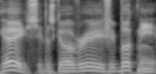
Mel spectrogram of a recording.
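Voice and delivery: usual speaking voice

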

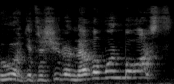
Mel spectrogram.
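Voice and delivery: very high, eager, excited gangster henchman voice. Retelling a gangster's line from a scene: imitating an excited gangster. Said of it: "I like how excited he gets".

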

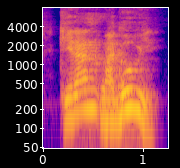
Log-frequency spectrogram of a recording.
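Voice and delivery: put-on angry voice. Asked what she's drinking, saying the Japanese beer name like she's angry. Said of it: "you just say it like you're angry".

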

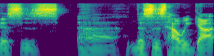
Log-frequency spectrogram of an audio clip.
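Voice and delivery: ordinary talk

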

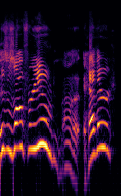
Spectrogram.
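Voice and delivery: put-on very high, loud evil-kid yell. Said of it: "you just yell out".

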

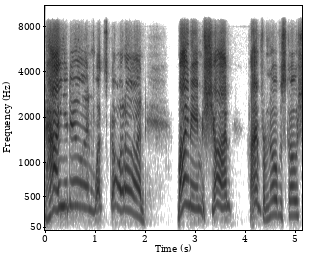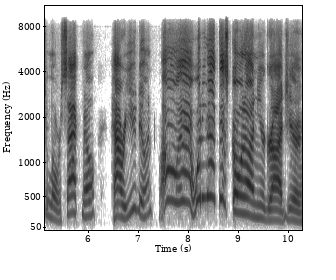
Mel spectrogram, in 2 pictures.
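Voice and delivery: mock high-pitched, swooping, hyper excited shouting. Retelling how a friend greeted people at yard sales: imitating someone screaming hello. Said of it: "screaming hello to the people".

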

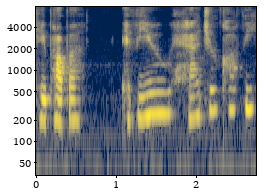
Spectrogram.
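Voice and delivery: hushed, barely-there, very soft, quiet voice. Retelling a phone call, the speaker quotes her asking Papa something, imitating her talking softly. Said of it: "she was like talking really softly".

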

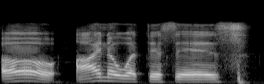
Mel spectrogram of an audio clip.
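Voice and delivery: very slow, knowing, assured drawl. Retelling what he said while watching a japanese program with the speaker, mock-knowing tone. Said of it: "very knowingly".

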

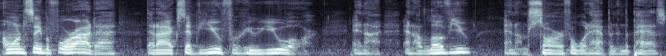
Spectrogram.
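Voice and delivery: deep character voice dropped down low. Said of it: "like I do a deeper voice now".

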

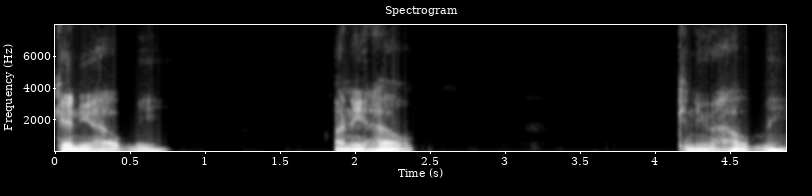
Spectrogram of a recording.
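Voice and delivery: very low, flat monotone. Imitating how a man kept repeating his request: flat monotone voice. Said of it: "But it's like very monotone".

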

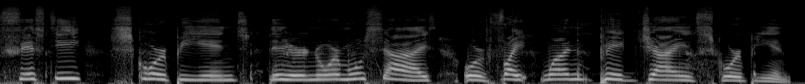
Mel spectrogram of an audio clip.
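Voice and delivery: put-on childlike reading voice. Reading a question aloud on the show, like a seven-year-old. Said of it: "I read it like a fucking 7-year-old".

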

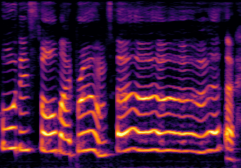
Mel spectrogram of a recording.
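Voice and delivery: shrill, very high, very slow, dragged-out, panicked wail. Retelling how the shop owner freaked out: imitating a freaking-out shopkeeper. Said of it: "he starts freaking out".

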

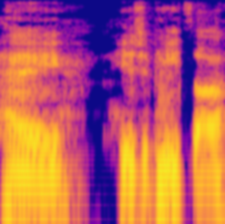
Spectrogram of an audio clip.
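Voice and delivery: unimpressed, flat, deadpan monotone. Acting out a pizza delivery boy character: deadpan, unimpressed delivery. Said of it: "in like the really deadpan, like unimpressed actor way".

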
